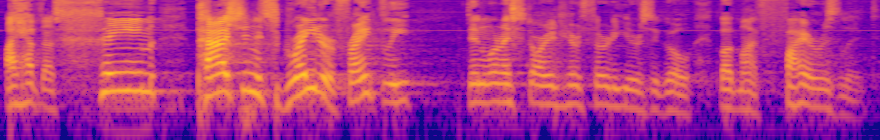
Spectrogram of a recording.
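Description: A man around sixty preaching a sermon with impassioned emphasis, swinging between loud peaks and quiet asides. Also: a little high, animated, moderate pace, long reverb tail. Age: 60s. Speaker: pastor.

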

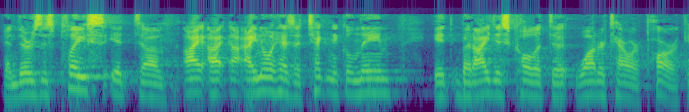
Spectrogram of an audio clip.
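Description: An older man preaching a folksy, conversational sermon as pastor, often clearing his throat and restarting his sentences. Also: mid-range voice, darkish tone. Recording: dull, muffled sound with long hall reverb.

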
